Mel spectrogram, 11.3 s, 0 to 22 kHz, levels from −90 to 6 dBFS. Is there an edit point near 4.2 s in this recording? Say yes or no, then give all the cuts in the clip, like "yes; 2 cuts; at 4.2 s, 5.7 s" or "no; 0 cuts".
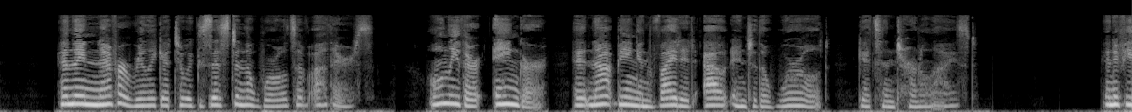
no; 0 cuts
